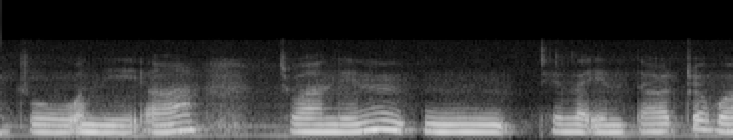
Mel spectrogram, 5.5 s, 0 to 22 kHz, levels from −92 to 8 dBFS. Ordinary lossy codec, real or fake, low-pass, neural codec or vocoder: none; real; none; none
